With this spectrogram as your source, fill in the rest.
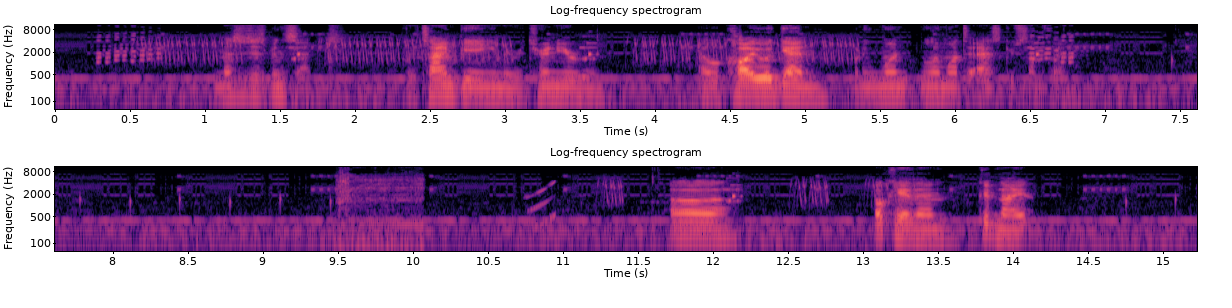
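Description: Short electronic blips chatter rapidly as game text prints out.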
